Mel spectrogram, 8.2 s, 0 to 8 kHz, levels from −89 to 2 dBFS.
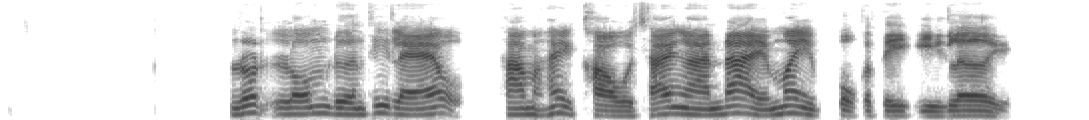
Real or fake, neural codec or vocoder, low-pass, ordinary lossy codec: real; none; none; none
